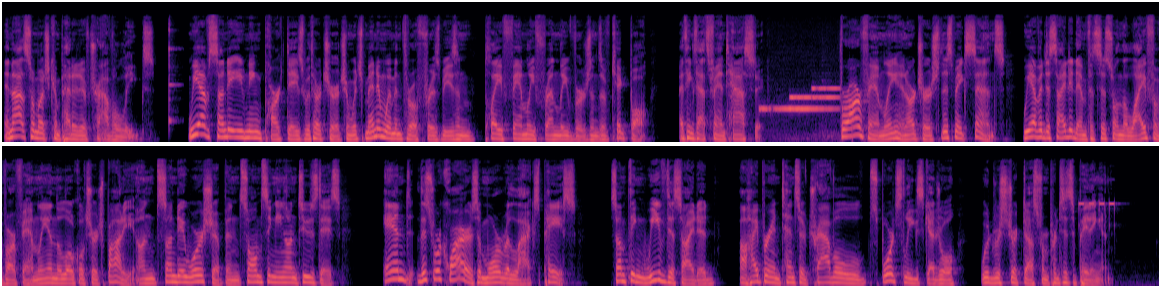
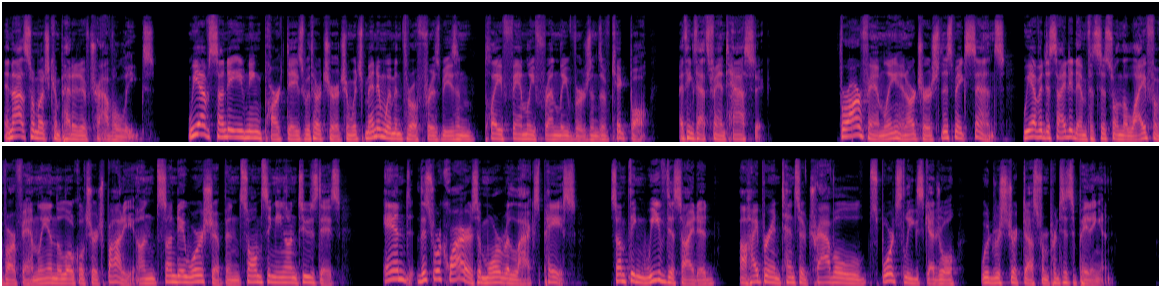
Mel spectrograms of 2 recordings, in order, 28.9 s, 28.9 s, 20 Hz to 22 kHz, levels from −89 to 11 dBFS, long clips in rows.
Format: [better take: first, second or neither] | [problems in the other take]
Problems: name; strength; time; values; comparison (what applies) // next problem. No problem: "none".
second | clattering dishes; faint; at 2 s; peak 15 dB below the speech // phone ringing; loud; from 9.5 to 10 s; peak 2 dB above the speech // alarm; noticeable; at 28 s; peak 6 dB below the speech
